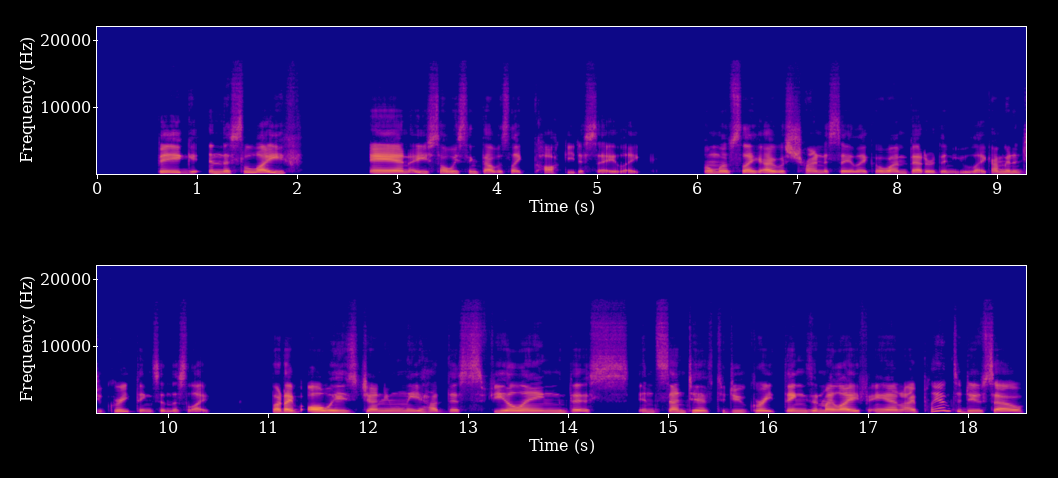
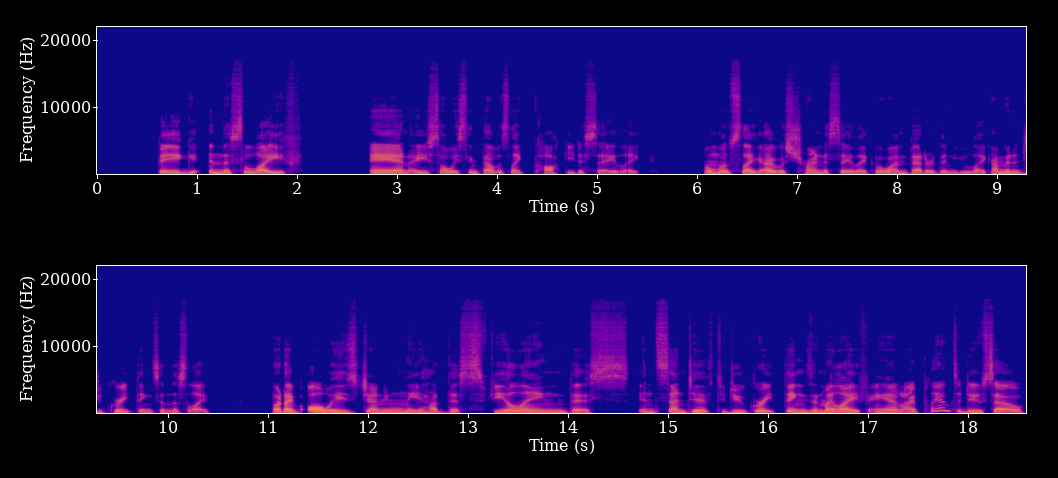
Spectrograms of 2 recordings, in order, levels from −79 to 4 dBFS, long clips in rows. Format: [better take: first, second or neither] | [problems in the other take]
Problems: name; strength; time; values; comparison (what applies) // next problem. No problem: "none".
second | thin; somewhat; fading below 300 Hz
